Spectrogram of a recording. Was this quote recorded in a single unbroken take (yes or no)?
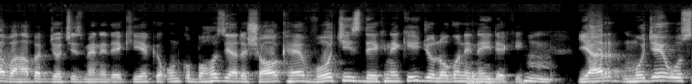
yes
